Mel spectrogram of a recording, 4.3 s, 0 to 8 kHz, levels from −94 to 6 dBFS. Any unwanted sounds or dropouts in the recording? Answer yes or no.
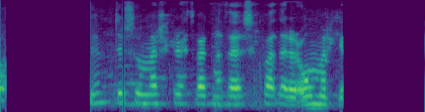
no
